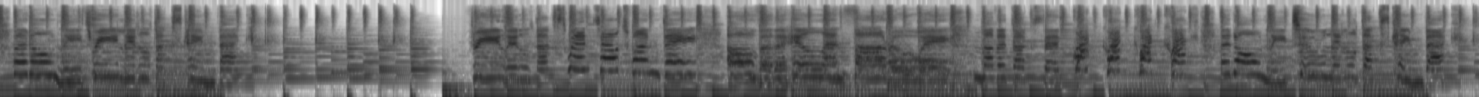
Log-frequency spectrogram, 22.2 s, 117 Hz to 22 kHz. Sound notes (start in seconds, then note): 3.9 fingers clicking; 4.1 gentle music continues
